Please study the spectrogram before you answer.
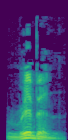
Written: ribbon

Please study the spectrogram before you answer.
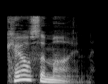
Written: calcimine

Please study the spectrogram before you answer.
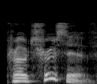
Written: protrusive

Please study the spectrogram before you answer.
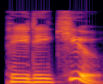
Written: pdq

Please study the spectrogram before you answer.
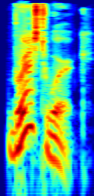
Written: breastwork

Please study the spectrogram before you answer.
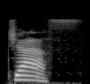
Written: jass

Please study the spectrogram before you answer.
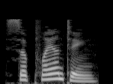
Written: supplanting

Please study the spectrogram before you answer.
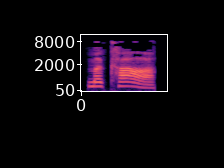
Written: mahkah

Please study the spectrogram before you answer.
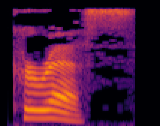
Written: caresse

